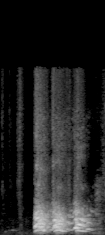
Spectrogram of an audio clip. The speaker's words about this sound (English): I hear the dog. So I'm going to mute her because of the dog.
